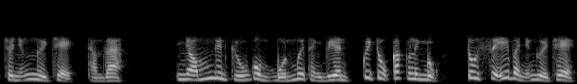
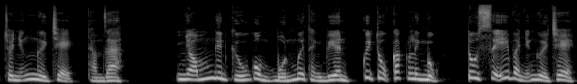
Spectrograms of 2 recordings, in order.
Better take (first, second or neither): second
